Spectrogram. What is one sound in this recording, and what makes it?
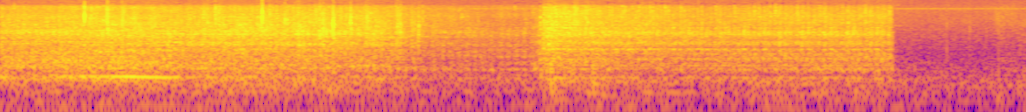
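A car engine hums as a car drives up.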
